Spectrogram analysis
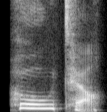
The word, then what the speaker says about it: hotel: Les deux mots à l'écran maintenant sont accentués sur la deuxième syllabe, hotel, hotel.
